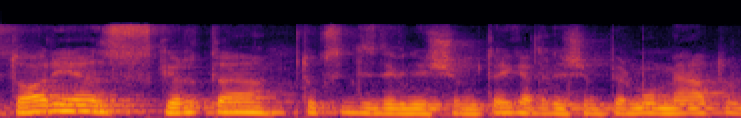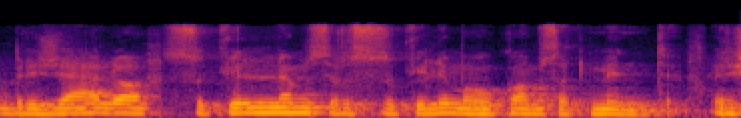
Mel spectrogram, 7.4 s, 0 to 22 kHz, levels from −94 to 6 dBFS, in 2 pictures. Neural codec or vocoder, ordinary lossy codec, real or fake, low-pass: none; AAC, 48 kbps; real; 9.9 kHz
